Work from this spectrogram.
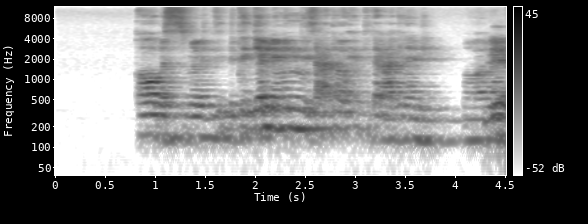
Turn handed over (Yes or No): Yes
